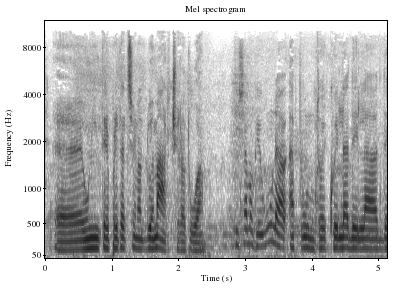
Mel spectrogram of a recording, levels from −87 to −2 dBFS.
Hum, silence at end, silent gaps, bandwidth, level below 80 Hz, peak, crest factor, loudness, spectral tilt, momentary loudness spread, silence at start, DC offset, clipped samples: none; 0 s; none; 10.5 kHz; -48 dBFS; 0 dBFS; 18 dB; -18 LUFS; -5.5 dB/octave; 7 LU; 0 s; under 0.1%; under 0.1%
